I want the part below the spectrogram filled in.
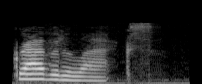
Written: gravadlax

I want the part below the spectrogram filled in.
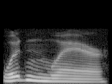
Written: woodenware

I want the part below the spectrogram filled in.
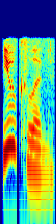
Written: Euclid

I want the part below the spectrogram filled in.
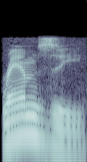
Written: Ramsey

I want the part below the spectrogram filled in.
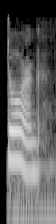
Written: dorg

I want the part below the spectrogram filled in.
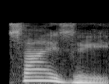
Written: sizy

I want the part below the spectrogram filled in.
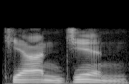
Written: Tianjin

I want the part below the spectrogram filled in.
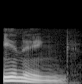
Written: inning

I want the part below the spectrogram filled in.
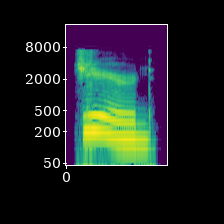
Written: jird

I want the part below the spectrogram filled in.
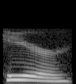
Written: hear

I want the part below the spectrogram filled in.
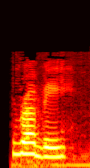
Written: rubby

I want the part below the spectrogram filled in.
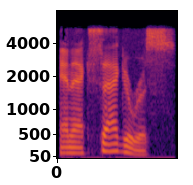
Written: Anaxagoras

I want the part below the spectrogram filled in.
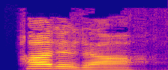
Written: hadedah

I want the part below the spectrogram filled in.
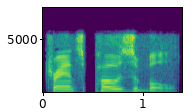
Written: transposable

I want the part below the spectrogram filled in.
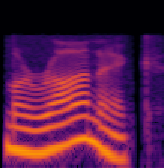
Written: moronic

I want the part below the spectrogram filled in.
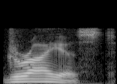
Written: dryest

